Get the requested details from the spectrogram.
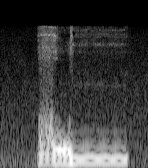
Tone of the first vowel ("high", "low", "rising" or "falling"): low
